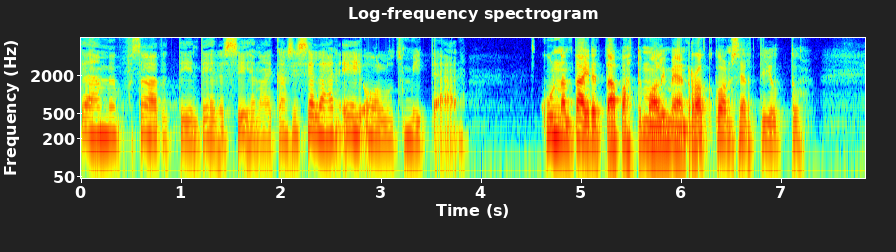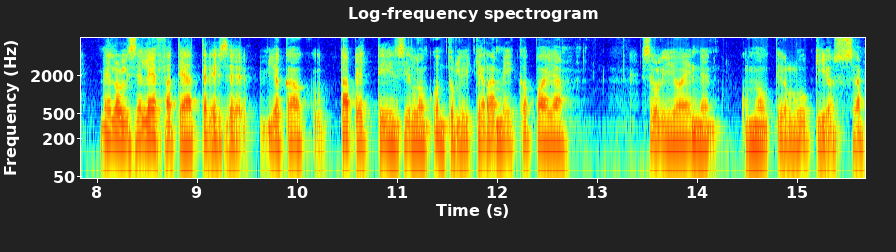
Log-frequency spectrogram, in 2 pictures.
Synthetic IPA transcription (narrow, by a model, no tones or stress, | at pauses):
t̪æhæmmesɑːt̪et̪ːiːnt̪ehdæ̰ssḭːhenɑikɑːnsissielːæhæneiʔolːut̪mit̪æ̰ːn | kunːɑnt̪ɑidet̪t̪ːɑpɑht̪umɑolimeiænrokkonsert̪ːijut̪ːu | mʔeilːoliselefːɑt̪eɑt̪ːerḭsḛjokɑt̪ɑpet̪ːiːnsilːoŋkṵnt̪ulikerɑmiːkːɑpɑjɑ | seolijoenːenkummeolt̪ḭːllukḭo̰sːɑ̰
